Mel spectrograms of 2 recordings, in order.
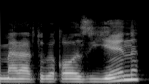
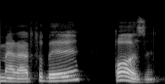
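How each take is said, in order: First: The last word ends with a full -iyin ending. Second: The last word ends with a short -in ending. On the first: The speaker calls it wrong. "به جای اینکه بگیم مررتو به قاضین" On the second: The speaker calls it right. "میگیم مررتو به قازن"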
